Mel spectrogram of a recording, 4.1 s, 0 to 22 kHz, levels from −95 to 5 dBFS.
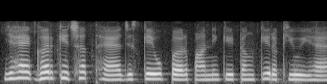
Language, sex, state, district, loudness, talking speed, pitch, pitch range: Hindi, female, Haryana, Jhajjar, -15 LUFS, 205 wpm, 235 Hz, 225-260 Hz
